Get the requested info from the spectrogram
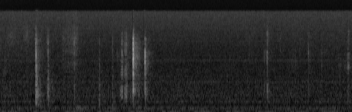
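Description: Quiet room with a few short, faint clicks and ticks: a pair about half a second in, a small cluster around a second and a half in, and a single one later.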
